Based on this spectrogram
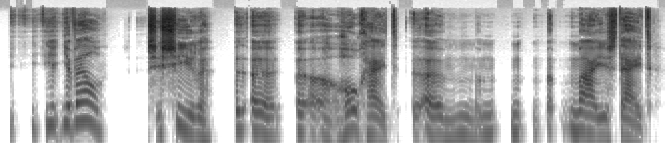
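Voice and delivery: flustered stammer with many false starts. A narrator's reading. Mum awestruck before the king, stammering. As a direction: stumble over each title, hesitating. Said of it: "hakkelt mama".

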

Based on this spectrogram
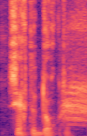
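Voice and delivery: usual speaking voice

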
